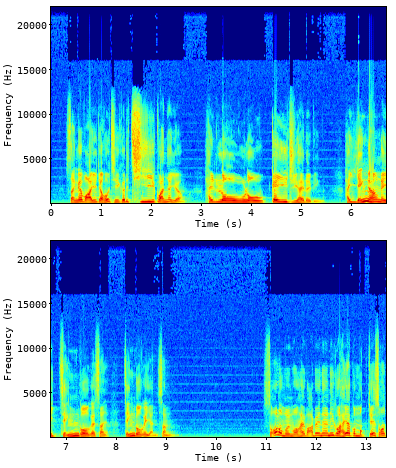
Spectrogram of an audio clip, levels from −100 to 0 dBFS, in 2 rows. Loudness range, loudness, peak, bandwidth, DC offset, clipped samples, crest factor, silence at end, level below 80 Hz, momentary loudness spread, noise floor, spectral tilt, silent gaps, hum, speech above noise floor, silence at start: 7 LU; -15 LUFS; 0 dBFS; 13 kHz; under 0.1%; under 0.1%; 16 dB; 0 s; -54 dBFS; 12 LU; -51 dBFS; -5 dB/octave; none; none; 37 dB; 0.3 s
